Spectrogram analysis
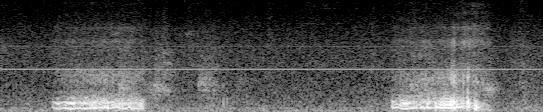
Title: Smalldog Snoring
